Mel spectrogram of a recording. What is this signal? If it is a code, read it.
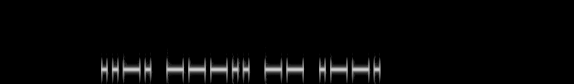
Morse code, heard as a keyed tone, about 22 wpm, 700 Hz. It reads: F8MP
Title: DXCC-100 Call Signs - 4 Characters - 22wpm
